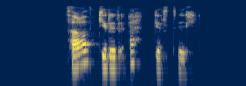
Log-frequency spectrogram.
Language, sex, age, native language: Icelandic, female, 40-49, Icelandic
